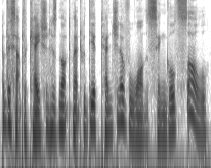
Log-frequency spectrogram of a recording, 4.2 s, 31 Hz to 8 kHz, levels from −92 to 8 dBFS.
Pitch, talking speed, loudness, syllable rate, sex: 105 Hz, 185 wpm, -21 LUFS, 4.8 syllables/s, male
